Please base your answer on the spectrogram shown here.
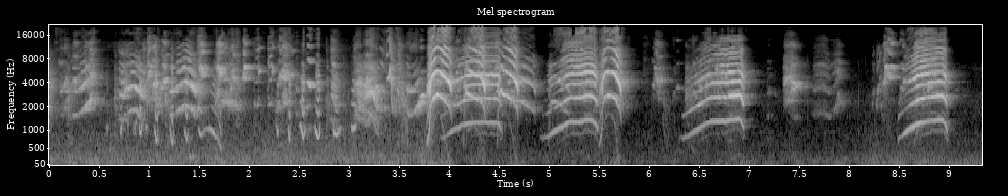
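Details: Pet Indian ringneck parakeet calling: after a jumble of mixed chatter, four loud harsh squawks with sharply arched, rising-then-falling notes, each about half a second long and spaced roughly a second or more apart, in a small room.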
